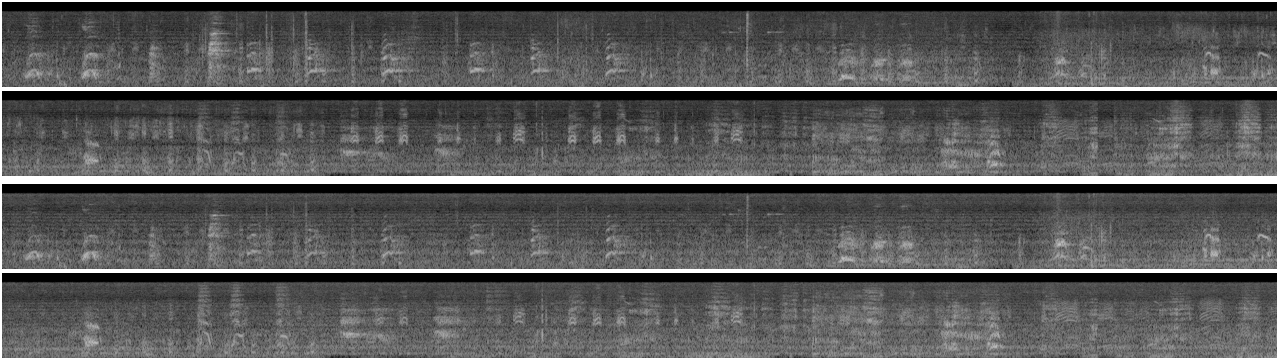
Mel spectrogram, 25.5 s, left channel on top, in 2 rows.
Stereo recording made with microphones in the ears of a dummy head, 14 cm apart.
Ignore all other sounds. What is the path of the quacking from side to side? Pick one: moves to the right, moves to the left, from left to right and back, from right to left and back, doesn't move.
moves to the right.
